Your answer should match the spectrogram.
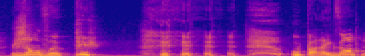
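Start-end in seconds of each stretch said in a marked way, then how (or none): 0.1-1.0 "plus" said "pu", no L sound left; casual pu. Shown as a demonstration. Teacher shows very casual talk with friends. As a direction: say "J'en veux plus" as "j'en veux pu". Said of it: "on peut même prononcer pu".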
